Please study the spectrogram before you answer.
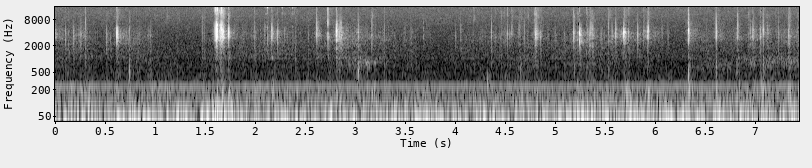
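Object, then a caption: Small steel balls. Small solid steel pachinko balls on black velvet are rolled and clinked with nails and fingertips. Quiet rolling and rustling carries scattered bright, short metallic clicks around 3.3 kHz that die away almost at once. A steady low hum runs underneath throughout.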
